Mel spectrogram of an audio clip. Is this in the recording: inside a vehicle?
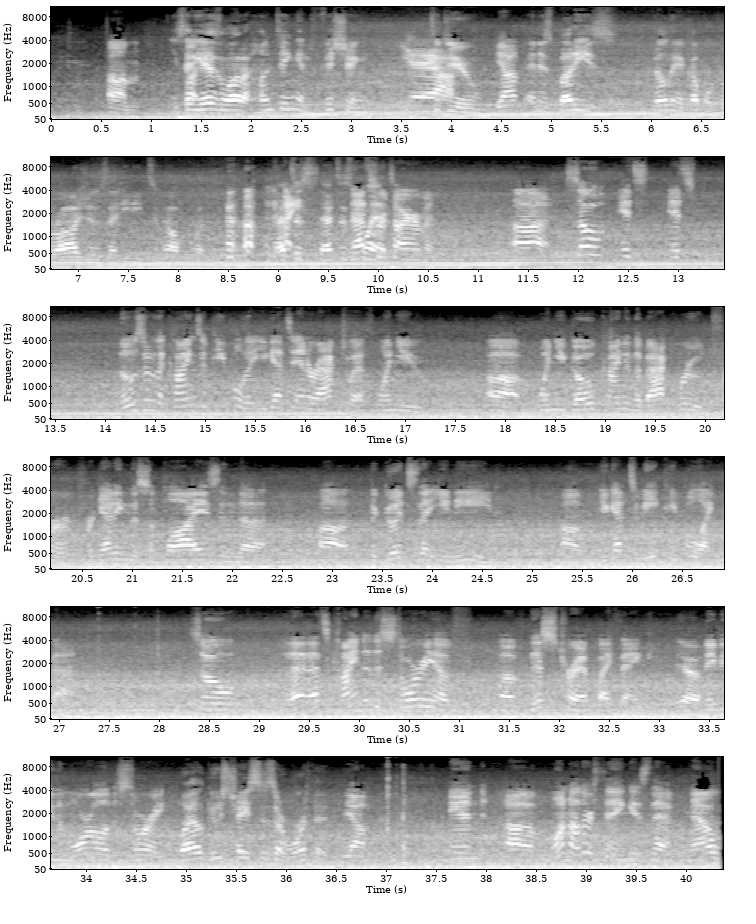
yes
